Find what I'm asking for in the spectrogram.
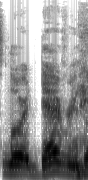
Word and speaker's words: LordEvery: It is pronounced Lord Devery, but it is spelt Lord Every _LordEvery.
